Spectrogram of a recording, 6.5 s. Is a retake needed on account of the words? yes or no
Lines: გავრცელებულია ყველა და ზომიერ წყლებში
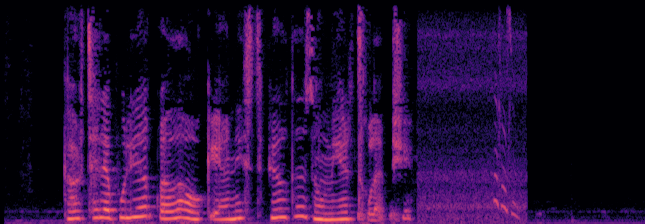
yes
